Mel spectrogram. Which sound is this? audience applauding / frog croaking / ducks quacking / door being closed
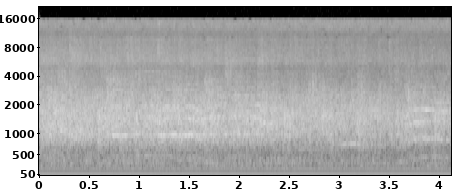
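audience applauding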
